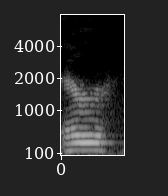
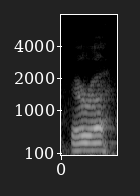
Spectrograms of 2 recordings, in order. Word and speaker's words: era: wanted to keep it the error era specific that's the correct way to say it wanted to look like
